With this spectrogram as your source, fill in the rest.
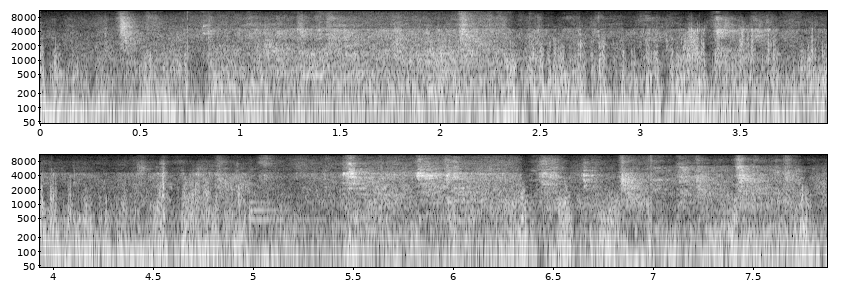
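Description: Rough sea water churns and splashes against a boat's hull.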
